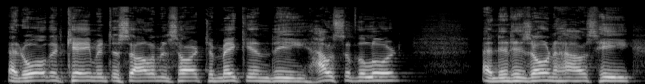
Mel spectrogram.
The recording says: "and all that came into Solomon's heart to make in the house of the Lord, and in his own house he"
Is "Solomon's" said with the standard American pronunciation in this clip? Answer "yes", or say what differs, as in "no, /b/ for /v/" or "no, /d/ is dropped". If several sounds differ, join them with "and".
yes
